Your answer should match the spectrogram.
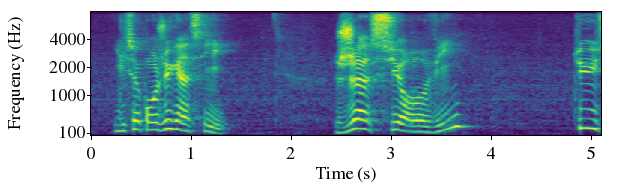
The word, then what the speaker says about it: survis: Le S et le T final de la terminaison ne se prononcent pas, mais s'écrivent.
